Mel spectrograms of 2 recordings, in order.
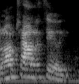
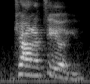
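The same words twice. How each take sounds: First: Said in the usual way. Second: "trying" pressed louder; stress on trying. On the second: Shown as a demonstration. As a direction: lean into "trying".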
